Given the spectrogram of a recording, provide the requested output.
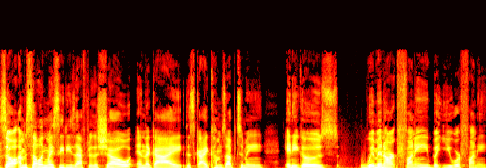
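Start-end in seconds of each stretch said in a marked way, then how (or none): none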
